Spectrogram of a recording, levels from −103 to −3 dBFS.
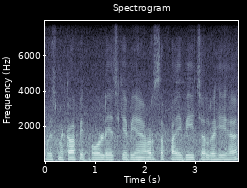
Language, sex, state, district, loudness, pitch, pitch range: Hindi, male, Haryana, Rohtak, -20 LUFS, 120 Hz, 120-125 Hz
